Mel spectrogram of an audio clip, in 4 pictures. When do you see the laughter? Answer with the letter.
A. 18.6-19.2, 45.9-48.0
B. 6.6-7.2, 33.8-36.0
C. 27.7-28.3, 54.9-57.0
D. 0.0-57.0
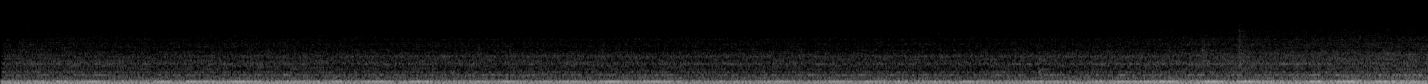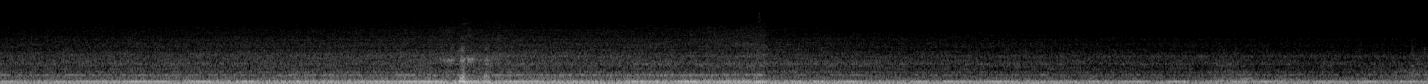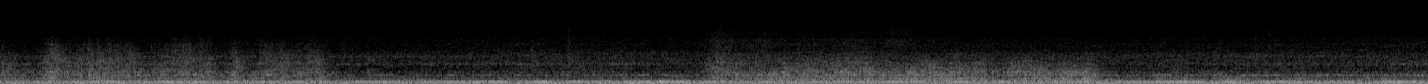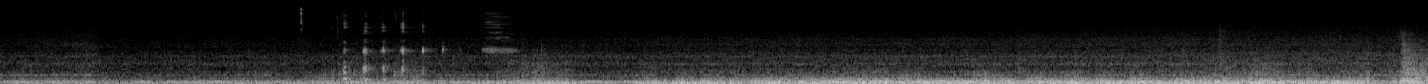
A.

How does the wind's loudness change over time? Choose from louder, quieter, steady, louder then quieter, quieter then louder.
louder.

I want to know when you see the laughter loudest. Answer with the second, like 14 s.
19 s.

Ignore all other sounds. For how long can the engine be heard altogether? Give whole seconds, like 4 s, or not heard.
57 s.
